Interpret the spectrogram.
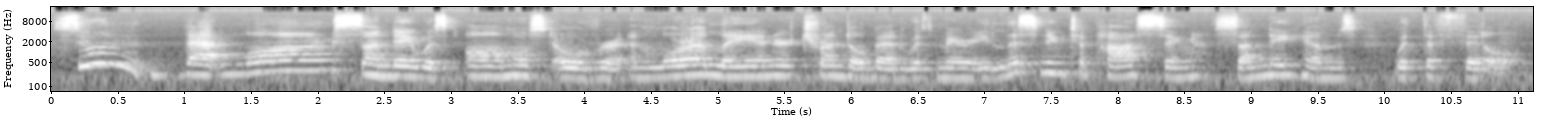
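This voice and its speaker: A woman reading a children's picture book aloud as a library storyteller, expressive, drawing out words and adding small asides. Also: medium pitch, slow pace, hardly any pauses. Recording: roomy echo with faint background noise.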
